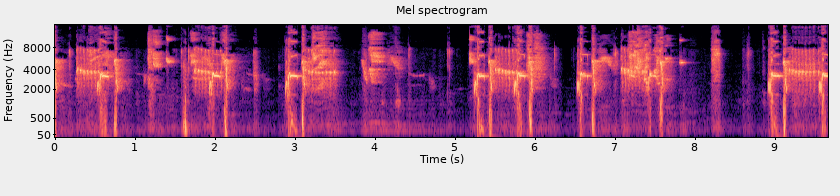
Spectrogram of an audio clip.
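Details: Long run of song from a territorial male bar-winged prinia. Rapid buzzy, rattling phrases alternate with sharp snapping clicks and thin high notes, almost continuous, with only short pauses.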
